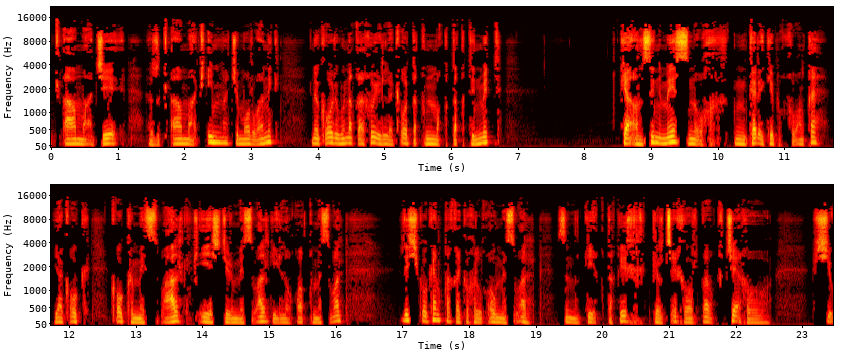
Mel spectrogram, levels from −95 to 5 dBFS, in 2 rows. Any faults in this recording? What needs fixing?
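MP3 compression, throughout the speech: the audio sounds watery and swirly, with a metallic edge on s sounds, and nothing is present above 15.2 kHz. The likely cause is MP3 encoding at a low bitrate, fitting about 40 kbps. At that rate the encoder lacks bits for every frequency line, so it removes the top band and drops quiet components frame by frame. Those components flicker in and out, which produces the swirl. To prevent it, keep a lossless master or encode at a much higher bitrate.

Pre-echo, at 1.69 to 1.71 s, 2.23 to 2.26 s and 5.42 to 5.44 s: a brief hiss lasting 23 ms, 29 ms and 25 ms respectively comes just before sharp onsets, and those onsets sound softened. The codec spreads its quantisation noise across the whole transform block. Where an attack falls late in a block, noise sized for the loud part also fills the quiet gap ahead of it. To prevent it, encode at a higher bitrate with an encoder that switches to short blocks on transients.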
